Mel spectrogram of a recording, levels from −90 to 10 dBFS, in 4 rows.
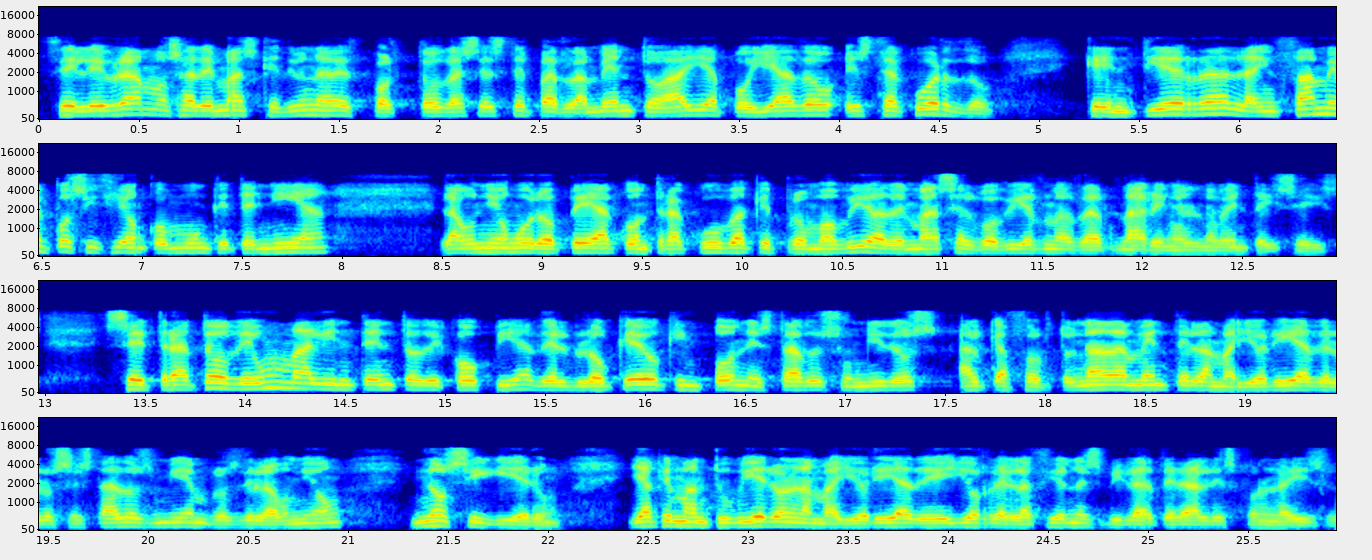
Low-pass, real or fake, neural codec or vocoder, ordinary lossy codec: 7.2 kHz; fake; codec, 24 kHz, 6 kbps, HILCodec; MP3, 64 kbps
